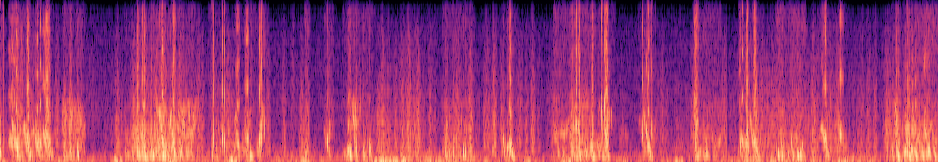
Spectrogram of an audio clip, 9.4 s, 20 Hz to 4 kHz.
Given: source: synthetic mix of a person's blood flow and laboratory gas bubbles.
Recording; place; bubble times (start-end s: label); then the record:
Doppler ultrasound of blood flow; subclavian vein
0.00-0.03 s: bubbles
0.07-0.56 s: bubbles
0.60-0.86 s: bubbles
1.23-1.97 s: bubbles
2.07-2.28 s: bubbles
2.33-2.68 s: bubbles
3.03-3.10 s: bubbles
3.23-3.33 s: bubbles
3.41-3.76 s: bubbles
4.42-4.75 s: bubbles
5.00-5.17 s: bubbles
5.52-6.16 s: bubbles
6.38-6.55 s: bubbles
6.92-7.21 s: bubbles
7.37-7.62 s: bubbles
7.75-8.06 s: bubbles
8.16-8.47 s: bubbles
8.88-9.39 s: bubbles
From the record:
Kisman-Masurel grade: 243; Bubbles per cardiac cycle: several, 3 to 8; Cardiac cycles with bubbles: 100%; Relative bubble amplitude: loud (0.450 to 0.775); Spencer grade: 3 (all of the cardiac periods contain showers or single bubble signals, but not dominating or overriding the cardiac motion signals); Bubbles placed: anywhere in the cardiac cycle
